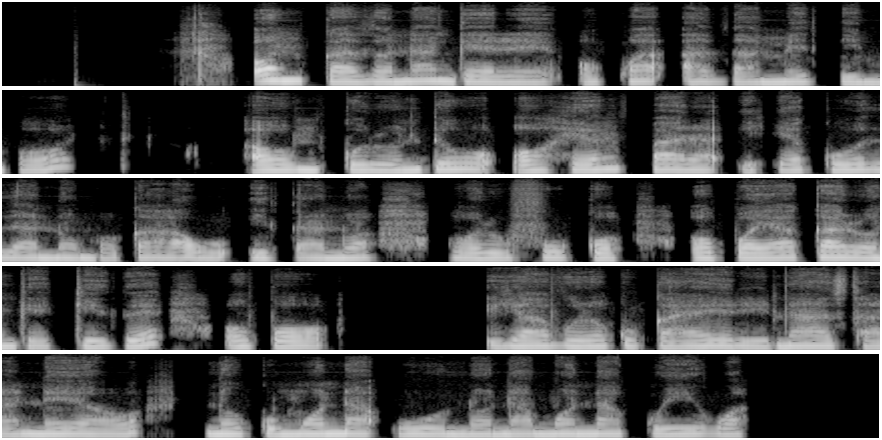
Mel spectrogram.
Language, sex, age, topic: Oshiwambo, female, 18-24, agriculture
